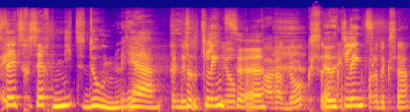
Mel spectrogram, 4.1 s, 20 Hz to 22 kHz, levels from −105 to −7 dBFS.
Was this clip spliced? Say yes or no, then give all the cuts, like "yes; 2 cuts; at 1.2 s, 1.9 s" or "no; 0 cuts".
yes; 1 cut; at 1.7 s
